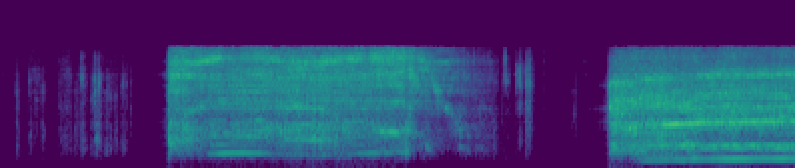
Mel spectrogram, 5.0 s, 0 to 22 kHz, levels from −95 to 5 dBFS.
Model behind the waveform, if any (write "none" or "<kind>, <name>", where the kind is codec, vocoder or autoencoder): codec, SNAC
